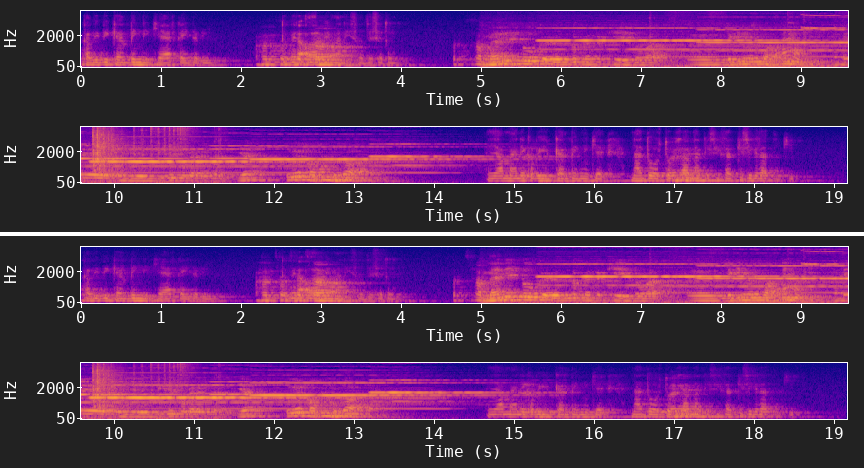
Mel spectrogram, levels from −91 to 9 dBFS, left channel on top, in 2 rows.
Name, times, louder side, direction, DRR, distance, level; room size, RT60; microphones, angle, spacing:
voice 1, 0.0-1.6 2.5-3.9 8.7-9.2 14.7-18.5, left 2 dB, 65° left, 8 dB, 2.3 m, -31 dB
voice 2, 2.2-3.2 4.9-7.2 7.6-11.7 12.1-13.3 15.0-15.4 16.9-17.2, right 1 dB, 80° right, 0 dB, 6.6 m, -26 dB
sound 1, 5.0-11.4, left 2 dB, 15° left, 3.9 m, -34 dB
sound 2, 5.7-14.9, right 3 dB, 20° right, 2.1 m, -22 dB
Wind instrument woodwind instrument, 7.2-14.2, right 2 dB, 40° right, 4.6 m, -41 dB
26.0 x 15.0 x 9.6 m, 1.1 s
head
